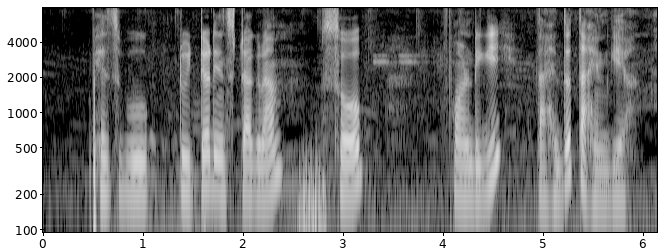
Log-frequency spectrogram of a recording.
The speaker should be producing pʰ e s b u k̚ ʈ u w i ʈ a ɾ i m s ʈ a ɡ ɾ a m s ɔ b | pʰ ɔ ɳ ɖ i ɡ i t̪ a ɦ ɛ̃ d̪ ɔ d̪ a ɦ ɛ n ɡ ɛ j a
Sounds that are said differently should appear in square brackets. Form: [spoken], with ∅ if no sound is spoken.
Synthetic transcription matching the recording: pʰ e s b u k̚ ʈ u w i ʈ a ɾ i [n] s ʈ a ɡ ɾ a m s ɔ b | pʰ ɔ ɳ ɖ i ɡ i t̪ a ɦ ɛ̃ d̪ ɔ [t̪] a ɦ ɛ n ɡ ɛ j a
